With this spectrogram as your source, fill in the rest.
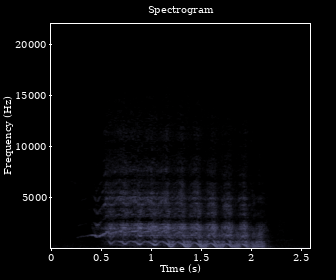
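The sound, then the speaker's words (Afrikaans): A single loud whinny from a small grey horse rises sharply, then shakes downward in a rapid quavering series before cutting off, heard alone with no talking. “Sy pa is net van plan om hulle klein grys perd na die veld naby hulle huis toe te vat om te gaan wei.”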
